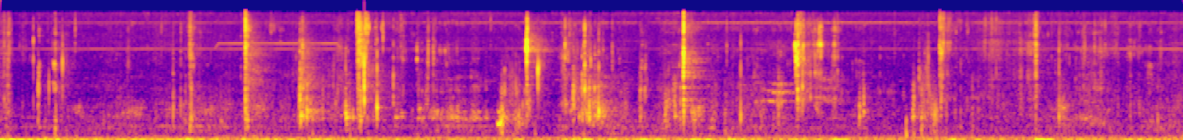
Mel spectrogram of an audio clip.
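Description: Biting and chewing a soft brown bread bun, heard close up: irregular wet mouth clicks, smacks and small crackles as the soft crumb is chewed.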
